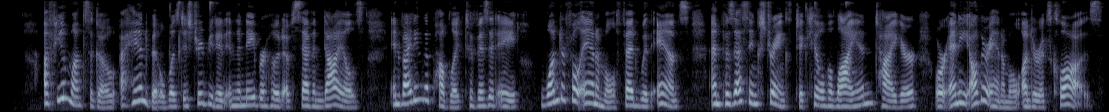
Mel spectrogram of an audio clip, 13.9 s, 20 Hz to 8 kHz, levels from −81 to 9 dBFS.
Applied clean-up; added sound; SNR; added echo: neural mask model Resemble Enhance denoiser.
